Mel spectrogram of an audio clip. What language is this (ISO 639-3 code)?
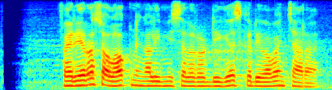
sun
